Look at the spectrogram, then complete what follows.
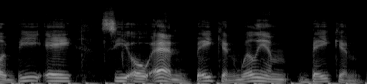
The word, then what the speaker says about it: Bacon: agrees I agree too it's bacon like the breakfast food and they spell it b-a-c-o-n bacon William Bacon like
